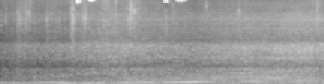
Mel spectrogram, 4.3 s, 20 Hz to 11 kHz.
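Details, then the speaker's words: 1966 Ford Mustang on road test after fixing an exhaust rattle underneath: steady engine drone and road noise while cruising, no metallic buzz or clatter from underneath; exhaust rattle gone, normal exhaust. "one thing that is gone is the rattle on the exhaust system underneath I have not heard it"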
